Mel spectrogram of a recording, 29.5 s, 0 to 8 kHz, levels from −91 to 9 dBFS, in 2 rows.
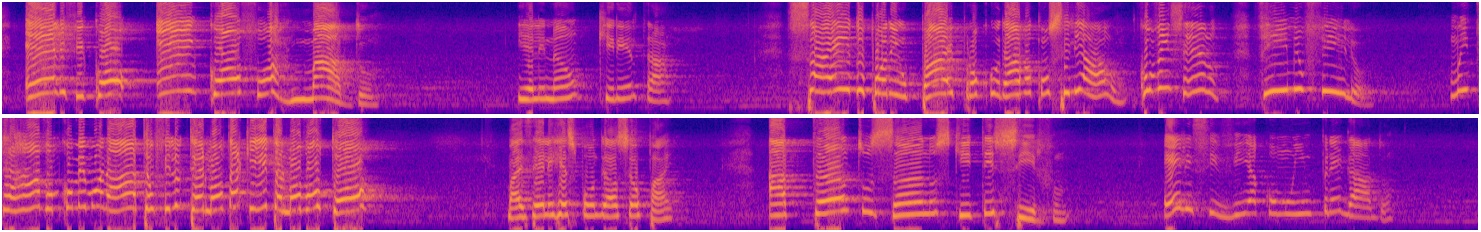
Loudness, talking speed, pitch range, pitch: -16 LUFS, 100 wpm, 285-430 Hz, 360 Hz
